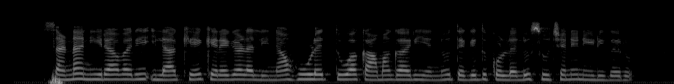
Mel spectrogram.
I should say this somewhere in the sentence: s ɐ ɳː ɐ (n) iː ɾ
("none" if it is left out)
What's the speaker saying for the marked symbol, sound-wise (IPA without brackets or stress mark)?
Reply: n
